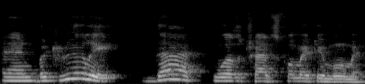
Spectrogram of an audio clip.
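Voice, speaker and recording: A man's somewhat breathy, dark, mellow voice at a fairly slow pace, with ordinary pitch variation, audible room echo and a quiet background. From India. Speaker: finance professor. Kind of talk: panel speech. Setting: video call. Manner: humble. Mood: reflective, grateful. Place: home room. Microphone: video call.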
